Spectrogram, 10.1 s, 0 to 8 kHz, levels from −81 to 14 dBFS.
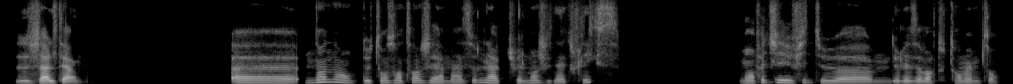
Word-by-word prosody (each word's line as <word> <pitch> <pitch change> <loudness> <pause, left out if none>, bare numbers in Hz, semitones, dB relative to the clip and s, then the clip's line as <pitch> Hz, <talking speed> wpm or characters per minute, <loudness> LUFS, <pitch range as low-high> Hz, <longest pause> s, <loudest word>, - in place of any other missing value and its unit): J'alterne. 170 -4 +6 1.5
Heu, 180 0 +3 0.2
non, 235 +1 +1
non, 215 -5 -4
de 180 - -1
temps 185 +1 -3
en 185 - -1
temps, 190 0 -3
j'ai 180 -1 -1
Amazon. 165 +2 -4
Là, 190 -2 +2
actuellement, 180 +1 -4
j'ai 175 -2 -5
Netflix 180 +7 -4 1.2
mais 180 - -3
en 180 - +2
fait, 205 +2 -4
j'évite, 195 0 0
heu, 180 -1 -2 0.6
de 165 - -4
les 165 0 -3
avoir 170 +1 0
toutes - - -9
en 175 - -4
même 170 0 -4
temps. - - -6
180 Hz, 155 wpm, -30 LUFS, 170-190 Hz, 1.5 s, J'alterne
